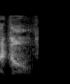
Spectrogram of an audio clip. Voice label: adult; phasmophobia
